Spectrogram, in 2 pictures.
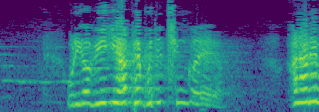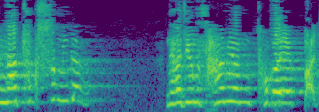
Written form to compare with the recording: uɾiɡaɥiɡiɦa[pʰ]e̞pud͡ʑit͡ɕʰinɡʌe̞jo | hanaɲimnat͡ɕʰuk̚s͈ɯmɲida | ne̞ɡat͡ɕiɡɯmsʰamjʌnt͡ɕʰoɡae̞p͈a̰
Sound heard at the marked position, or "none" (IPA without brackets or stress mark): pʰ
